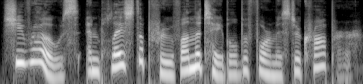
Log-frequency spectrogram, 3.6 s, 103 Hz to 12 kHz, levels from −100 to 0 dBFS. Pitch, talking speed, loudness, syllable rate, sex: 225 Hz, 200 wpm, -18 LUFS, 4.9 syllables/s, female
